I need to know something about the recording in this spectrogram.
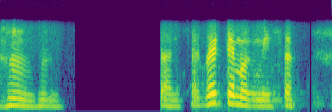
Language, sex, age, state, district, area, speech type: Marathi, female, 45-60, Maharashtra, Nashik, urban, conversation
